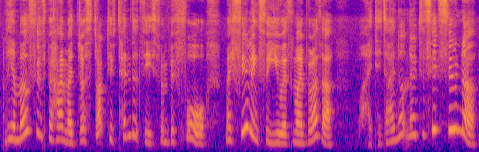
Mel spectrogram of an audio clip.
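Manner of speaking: soft, earnest confession; quiet robot girl baring her feelings; tender robot girl. Acted. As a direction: speak gently from a troubled heart. Voices a robot girl in game.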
